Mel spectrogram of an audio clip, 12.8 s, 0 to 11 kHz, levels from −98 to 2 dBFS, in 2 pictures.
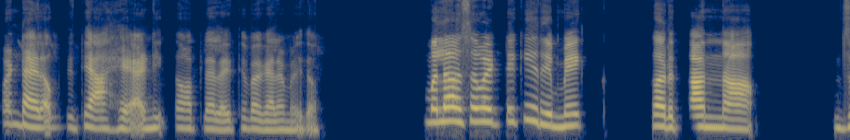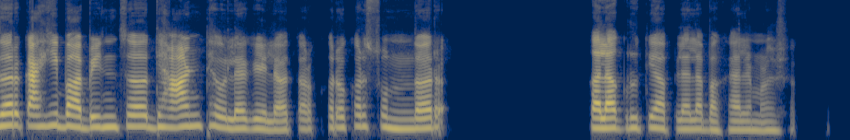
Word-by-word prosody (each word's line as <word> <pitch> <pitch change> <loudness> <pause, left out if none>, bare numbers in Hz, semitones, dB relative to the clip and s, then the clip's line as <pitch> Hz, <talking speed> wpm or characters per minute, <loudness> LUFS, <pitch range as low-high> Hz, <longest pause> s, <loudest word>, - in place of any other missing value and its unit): पण 265 - -8
डायलॉग 215 -5 +1
तिथे 210 +2 -4
आहे 190 -1 0
आणि 195 +2 -2
तो 200 - -8
आपल्याला 185 -3 -6
इथे 170 +4 -9
बघायला 170 -2 -4
मिळतो. 170 +2 -10 0.9
मला 315 +1 +7
असं 320 +1 +2
वाटत, 315 -2 +2
की 350 -2 -2
रिमेक 240 -1 +1 0.5
करताना 215 -5 +4 0.7
जर 250 +1 +4
काही 235 +1 +5
बाबींचं 220 0 +2
ध्यान 225 +2 +4
ठेवलं 190 -5 -2
गेलं, 170 -3 -3
तर 180 -1 -8
खरोखर 210 +2 -6
सुंदर 195 -3 -2 1.1
कलाकृती 195 +1 +2
आपल्याला 180 -1 -6
बघायला 165 +1 -7
मिळू 160 -1 -9
शकते. 165 +2 -26
205 Hz, 140 wpm, -25 LUFS, 185-230 Hz, 1.1 s, मला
